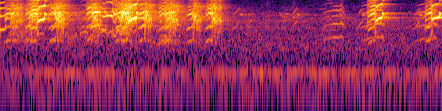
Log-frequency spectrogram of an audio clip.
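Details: Perched musk lorikeet chatting to other birds, opening with a rapid string of grating high screeches, then quieter, sparser squeaks toward the end.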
